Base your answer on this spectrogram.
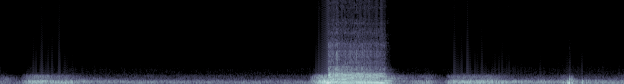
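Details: Noisy breaths with a harsh, high-pitched crowing tone on one loud breath; tracheal stridor from narrowed upper airway.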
